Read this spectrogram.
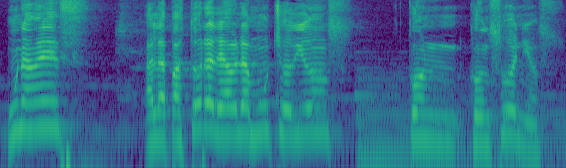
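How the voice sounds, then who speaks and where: A man's voice: very high voice, a little slow, sharp tone. A male pastor, preaching a sermon to a congregation and acting out prayers and God's replies. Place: church service. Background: music.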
